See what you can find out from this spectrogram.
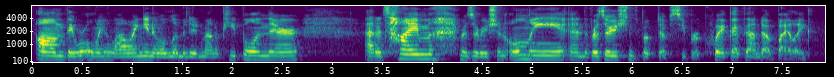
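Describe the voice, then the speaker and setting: Hoarse, chatty young woman. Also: mid-range voice, fairly even intonation, quick pace. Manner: rambling, chatty, many fillers and little laughs. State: extra hoarse after a workout. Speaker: planner vlogger. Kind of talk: casual voiceover chat.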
